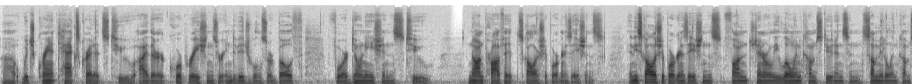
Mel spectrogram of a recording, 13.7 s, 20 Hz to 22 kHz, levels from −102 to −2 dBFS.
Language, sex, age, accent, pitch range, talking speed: English, male, 30-49, American, 90-105 Hz, 125 wpm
